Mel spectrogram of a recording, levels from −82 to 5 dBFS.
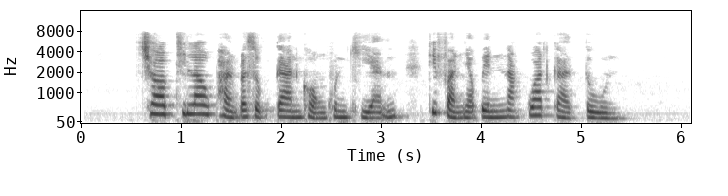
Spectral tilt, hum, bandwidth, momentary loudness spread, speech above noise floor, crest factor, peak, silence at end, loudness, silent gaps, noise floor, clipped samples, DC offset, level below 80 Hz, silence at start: -5.5 dB/octave; none; 8 kHz; 8 LU; 44 dB; 16 dB; -6 dBFS; 0.65 s; -23 LUFS; none; -66 dBFS; under 0.1%; under 0.1%; -60 dBFS; 0.6 s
